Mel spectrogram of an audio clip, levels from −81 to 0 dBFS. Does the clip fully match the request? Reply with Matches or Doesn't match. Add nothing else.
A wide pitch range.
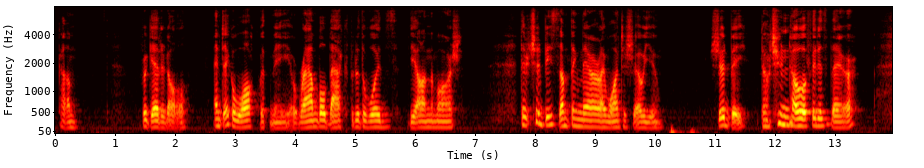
Doesn't match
